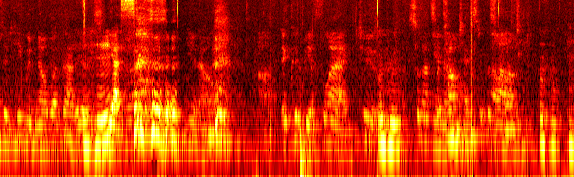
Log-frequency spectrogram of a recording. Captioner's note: laughter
